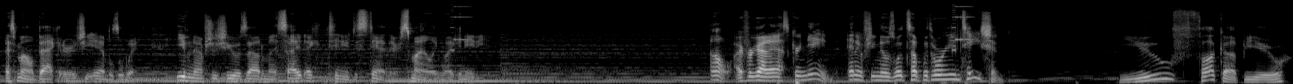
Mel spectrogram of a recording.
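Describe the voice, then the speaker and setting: A man's voice: mid-range voice, big pitch swings, a little fast, long pauses, over music. A man hosting a let's play, reading a visual novel aloud with jokey, irreverent asides. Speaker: let's play host and reader.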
